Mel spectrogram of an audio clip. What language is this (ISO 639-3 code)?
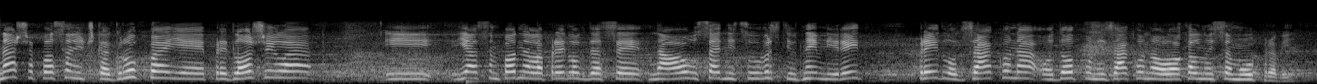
srp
